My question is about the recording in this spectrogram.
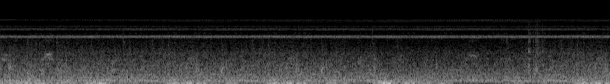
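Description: Night insect chorus: a steady high-pitched buzz from insects over a low, rumbling background noise.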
